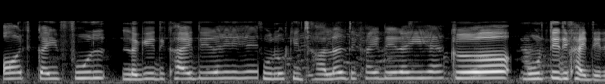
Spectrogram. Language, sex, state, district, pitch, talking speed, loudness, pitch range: Hindi, female, Maharashtra, Solapur, 275 Hz, 200 wpm, -17 LUFS, 260-290 Hz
